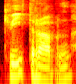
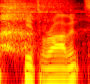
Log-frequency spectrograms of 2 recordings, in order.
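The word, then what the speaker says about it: Kvitravn: Now, forgive my pronunciation. It's Vitraven. How do you pronounce it? – Kvitraven. – Kvitraven. Sorry. I apologize.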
